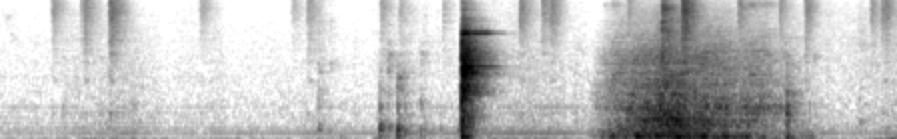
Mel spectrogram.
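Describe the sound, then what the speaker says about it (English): Quinoa toasting for granola with olive oil and vanilla extract, giving soft scattered pops and clinks, then a sharp knock followed by a denser crackling sizzle, all quiet with no talk. "Now I really hear the quinoa popping"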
